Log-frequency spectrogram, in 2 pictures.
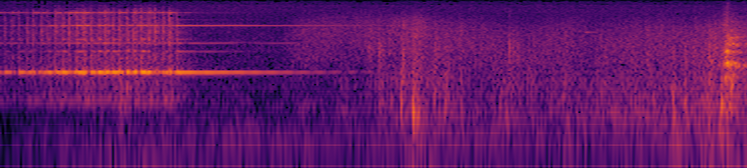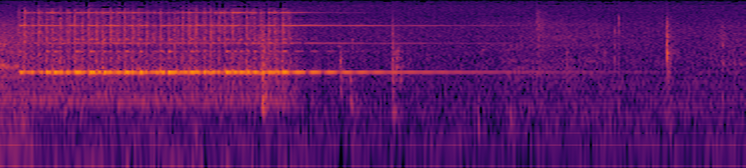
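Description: A telephone in a motel room rings twice in daylight, each ring a bright, trilling burst of a second or two separated by a pause, with soft rustling and thumps in between as someone stirs to answer it.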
